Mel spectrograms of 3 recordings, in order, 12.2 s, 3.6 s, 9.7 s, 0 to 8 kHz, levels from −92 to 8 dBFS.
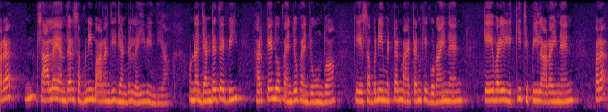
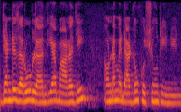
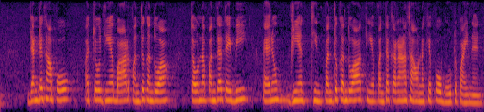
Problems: constant background noise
